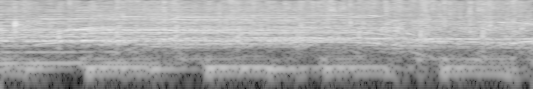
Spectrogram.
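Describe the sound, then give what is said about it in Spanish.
A crowd applauds and cheers loudly and without a break for the Chilean poet Raúl Zurita at a poetry festival, a dense wash of clapping and shouts filling the whole stretch, with a steady rhythmic low thumping underneath. “Un aplauso para el maestro en la poesía.”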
